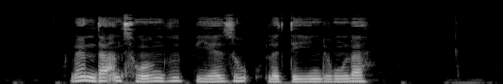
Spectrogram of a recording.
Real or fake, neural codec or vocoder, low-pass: real; none; 10.8 kHz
